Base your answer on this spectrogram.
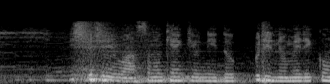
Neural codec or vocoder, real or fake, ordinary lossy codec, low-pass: codec, 16 kHz, 0.4 kbps, LongCat-Audio-Codec; fake; none; none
